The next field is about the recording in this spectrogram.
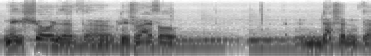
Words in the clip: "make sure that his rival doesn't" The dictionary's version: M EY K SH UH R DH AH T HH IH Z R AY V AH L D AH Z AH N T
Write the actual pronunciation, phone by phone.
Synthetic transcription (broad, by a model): M EY K SH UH R DH AH T HH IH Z R AY F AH L D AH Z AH N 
